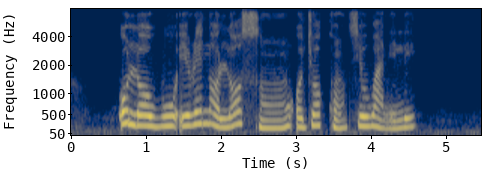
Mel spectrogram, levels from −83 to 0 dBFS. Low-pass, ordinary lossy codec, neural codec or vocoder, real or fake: 7.2 kHz; Opus, 16 kbps; vocoder, 24 kHz, 100 mel bands, Vocos; fake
